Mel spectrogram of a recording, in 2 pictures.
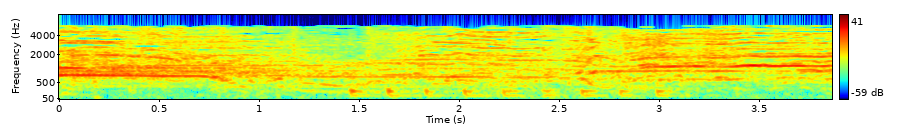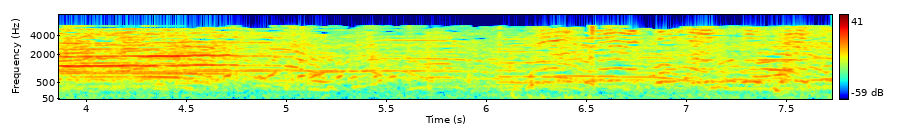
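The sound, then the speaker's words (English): A large crowd of protesters at UCLA shouts and cheers continuously while a pinata of Israeli Prime Minister Benjamin Netanyahu is beaten with a stick and punched. Many voices overlap in a loud, excited roar with scattered higher-pitched yells, sustained throughout. “You're going to see one guy come up, grab the Netanyahu pinata and just start punching it, beating it, while everyone cheers.”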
